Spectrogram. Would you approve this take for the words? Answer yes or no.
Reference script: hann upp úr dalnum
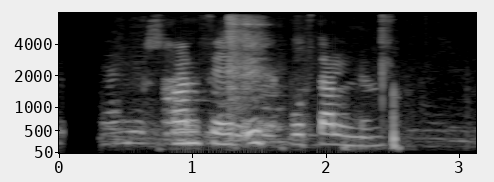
no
